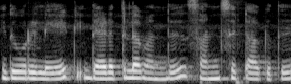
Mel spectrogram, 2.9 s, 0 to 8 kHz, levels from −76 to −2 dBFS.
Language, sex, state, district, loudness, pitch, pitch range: Tamil, female, Tamil Nadu, Nilgiris, -15 LUFS, 215 Hz, 210-235 Hz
